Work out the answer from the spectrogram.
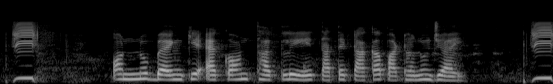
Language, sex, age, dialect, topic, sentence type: Bengali, female, 18-24, Standard Colloquial, banking, statement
